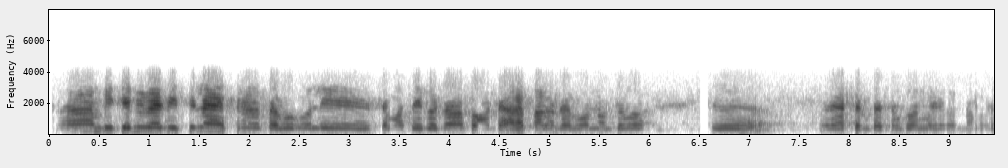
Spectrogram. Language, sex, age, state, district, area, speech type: Odia, female, 45-60, Odisha, Sundergarh, rural, conversation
